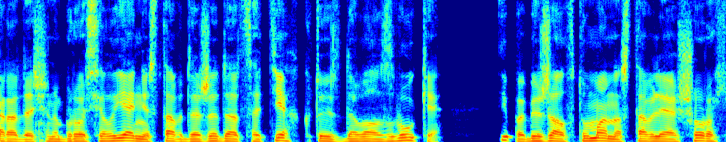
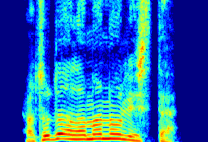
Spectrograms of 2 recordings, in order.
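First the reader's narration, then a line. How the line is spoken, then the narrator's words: Exclaiming. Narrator (Russian): воскликнул Ильиц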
